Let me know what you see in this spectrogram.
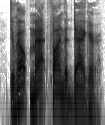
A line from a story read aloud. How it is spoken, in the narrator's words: he said sharply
